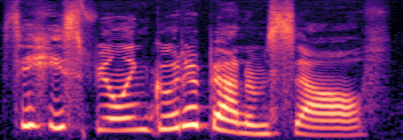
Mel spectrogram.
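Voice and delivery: ordinary delivery, nothing marked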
